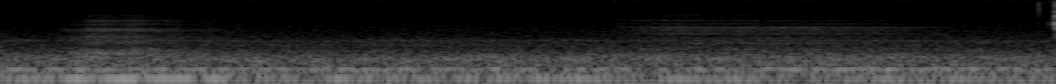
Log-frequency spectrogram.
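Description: Two slow, airy breaths drawn in through the nose only, as part of a breathing exercise, one brief and one longer, fairly soft over a low steady hum, with no talking.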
